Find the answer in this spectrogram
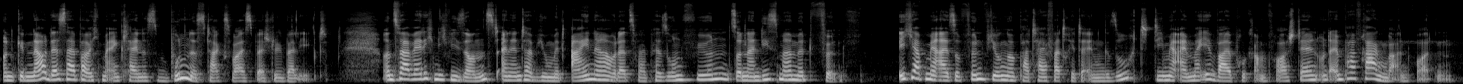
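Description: This is a young woman hosting a podcast. She reads a prepared intro in an explanatory tone and speaks straight to her listeners. Her voice sits at a middling pitch. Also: fairly quick. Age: young adult. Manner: explanatory, addresses listeners directly. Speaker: podcast host.

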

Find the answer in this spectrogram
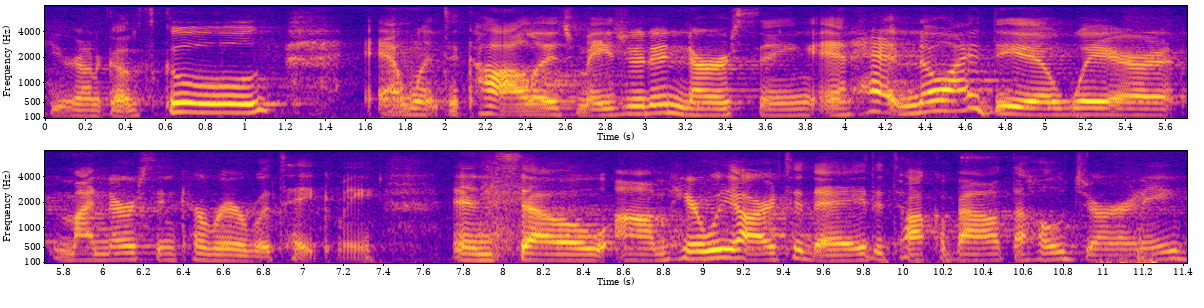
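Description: A woman's voice: fairly low pitch, gravelly, fairly bright tone. A woman from North Carolina, a nurse and company founder, telling her story as a friendly interview guest with fillers. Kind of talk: casual interview talk. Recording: hall with long echo.

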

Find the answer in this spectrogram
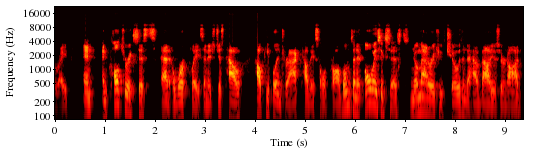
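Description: A man's voice: lowish voice, husky, lo-fi sound. A man from Europe, a podcast guest speaking thoughtfully, often restarting and repeating words as he thinks. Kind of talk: podcast conversation.

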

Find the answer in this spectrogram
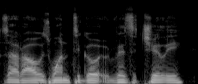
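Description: A man's voice: low-pitched, completely flat delivery, fast talker, a little mellow, no room sound, studio quality. A man hosting a casual interview, enthusiastic, restarting his questions with lots of fillers. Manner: enthusiastic, repeats himself, many fillers. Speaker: interview host.

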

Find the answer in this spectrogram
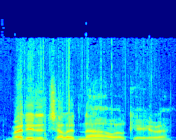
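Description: An actor playing a tough, wry American adventurer in an old-time radio detective drama, speaking in clipped hard-boiled lines. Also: male voice, medium pitch, expressive, quick pace, darkish tone, lightly acted. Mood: defiant. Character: tough, wry, unflappable American adventurer telling his tale. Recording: vintage radio recording, faint music.

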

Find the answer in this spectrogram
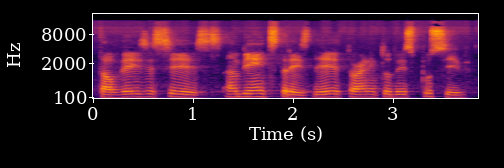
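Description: A man hosting a casual interview, talking in a halting way with frequent restarts. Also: mid-range voice, flat delivery. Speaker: interview host.

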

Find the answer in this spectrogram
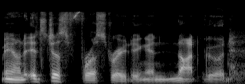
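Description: Deep-voiced man, dry close sound. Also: expressive, a little slow, no echo. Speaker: podcast co-host. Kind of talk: casual video game chat.

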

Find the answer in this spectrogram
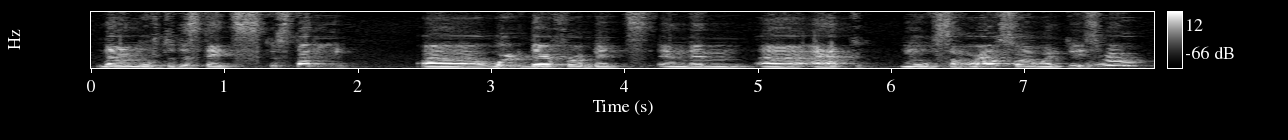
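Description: A man in his thirties who grew up in Bulgaria, speaking at a middling pitch and explaining his ideas step by step. He pauses on fillers as he thinks. His voice bounces around a roomy, echoey space. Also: a little mellow. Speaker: guest, software company founder. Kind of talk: casual interview answers.

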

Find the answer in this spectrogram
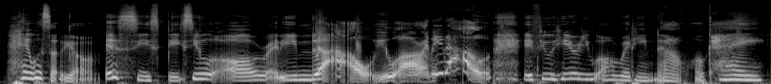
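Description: Young woman podcaster in her 20s, chatty and animated, slangy, mid pitch. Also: takes it slowly. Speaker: podcast host. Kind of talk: casual faith podcast talk.

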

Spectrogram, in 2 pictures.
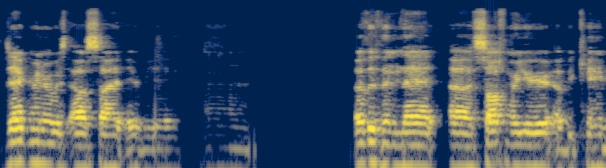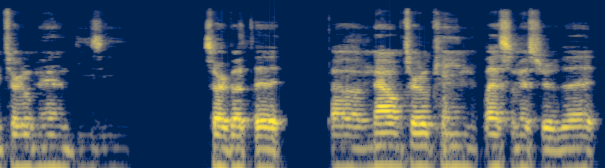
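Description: A man's voice: lowish voice, level tone, moderate pace, darkish tone, low-quality recording. A man in his twenties from Memphis, Tennessee, chatting easily as a guest in short, plain phrases. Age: 20s. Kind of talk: casual chat.

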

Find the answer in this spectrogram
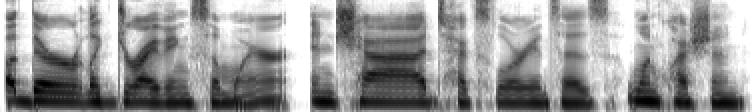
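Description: A woman hosting a podcast in casual chat, recounting a case informally with a halting, filler-heavy delivery. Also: fairly low pitch, expressive, clean tone, no room sound, clean studio sound. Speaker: podcast host.

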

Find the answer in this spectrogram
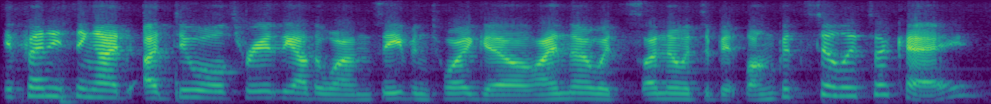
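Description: A man's voice: on the high side, lively intonation, quick pace, sharp tone. A man reading a comedy script casually as co-host, giggly and breaking off to banter, on a lo-fi recording. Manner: giggly, breaks off to joke and improvise.

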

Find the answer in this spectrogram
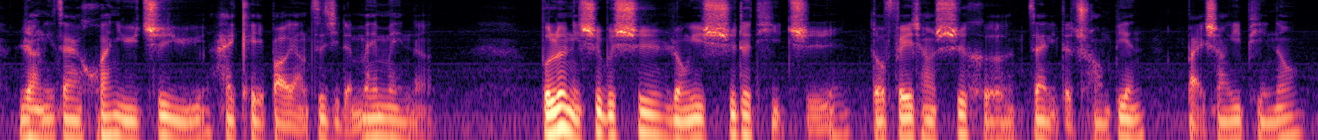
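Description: A man's voice: sits low, mellow, a little hiss or hum. A man hosting a podcast, talking casually in the role of a teacher to his students. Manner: plays a teacher addressing listeners as students. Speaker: podcast host. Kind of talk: casual interview chat with scripted sponsor reads.

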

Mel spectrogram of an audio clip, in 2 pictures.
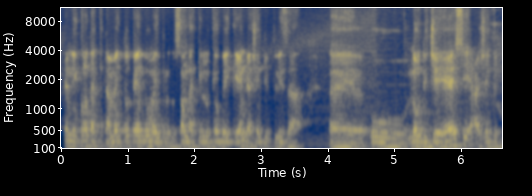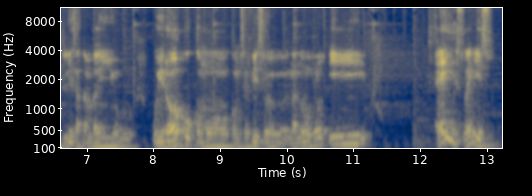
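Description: A man's voice: fairly low pitch, normal speed. A young man with an Angolan Portuguese accent, an intern talking casually and hesitantly about his job in an interview. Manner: relaxed, hesitant with fillers. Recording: echoey room, faint music.

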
